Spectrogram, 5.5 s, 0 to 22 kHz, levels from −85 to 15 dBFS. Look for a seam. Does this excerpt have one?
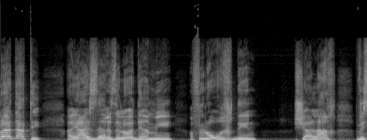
yes; 1 cut; at 1.6 s

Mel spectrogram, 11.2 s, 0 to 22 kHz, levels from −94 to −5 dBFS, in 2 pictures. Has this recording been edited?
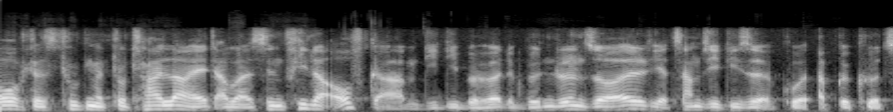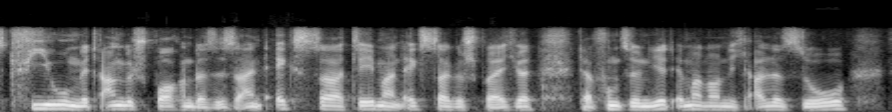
yes; 1 cut; at 1.8 s

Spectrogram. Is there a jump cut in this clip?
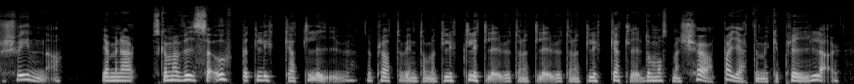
yes; 1 cut; at 5.3 s

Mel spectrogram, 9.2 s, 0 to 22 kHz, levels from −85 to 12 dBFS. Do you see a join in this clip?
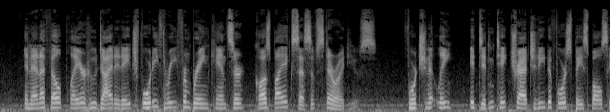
no; 0 cuts

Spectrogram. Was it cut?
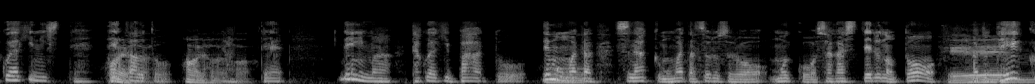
no; 0 cuts

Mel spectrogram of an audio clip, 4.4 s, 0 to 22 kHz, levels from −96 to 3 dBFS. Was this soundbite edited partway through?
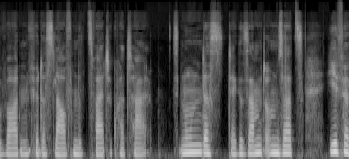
yes; 1 cut; at 2.2 s

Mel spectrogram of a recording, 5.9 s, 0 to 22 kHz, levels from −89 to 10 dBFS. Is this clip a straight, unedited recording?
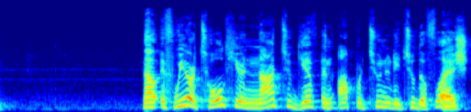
yes; 0 cuts

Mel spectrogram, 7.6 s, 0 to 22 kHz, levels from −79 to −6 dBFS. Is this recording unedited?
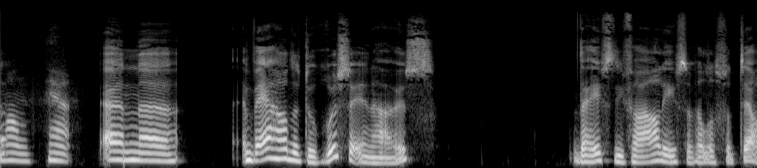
yes; 0 cuts

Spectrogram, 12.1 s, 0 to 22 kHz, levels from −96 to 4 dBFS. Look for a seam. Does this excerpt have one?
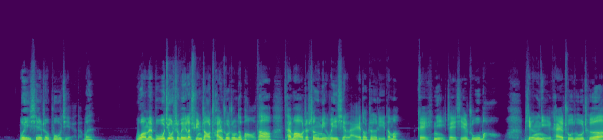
yes; 1 cut; at 8.2 s

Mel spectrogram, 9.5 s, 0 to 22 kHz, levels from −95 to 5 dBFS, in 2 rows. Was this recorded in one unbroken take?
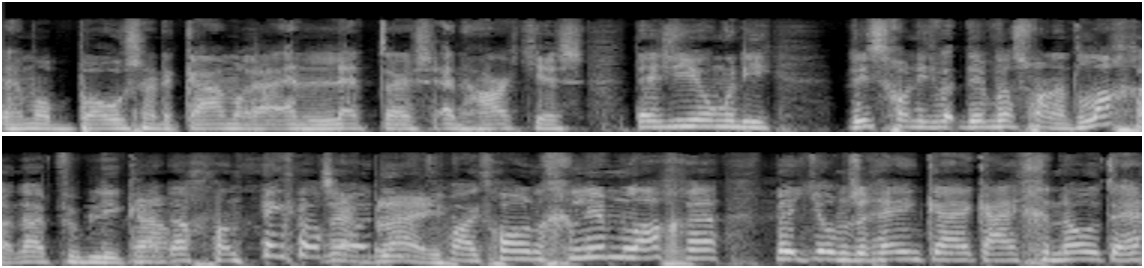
no; 1 cut; at 6.1 s

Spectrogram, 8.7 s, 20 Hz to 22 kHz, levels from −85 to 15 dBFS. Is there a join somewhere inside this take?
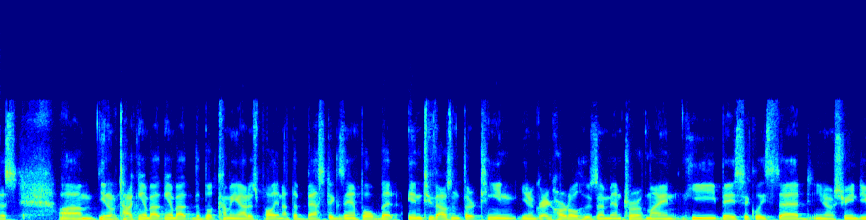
yes; 2 cuts; at 1.6 s, 4.0 s

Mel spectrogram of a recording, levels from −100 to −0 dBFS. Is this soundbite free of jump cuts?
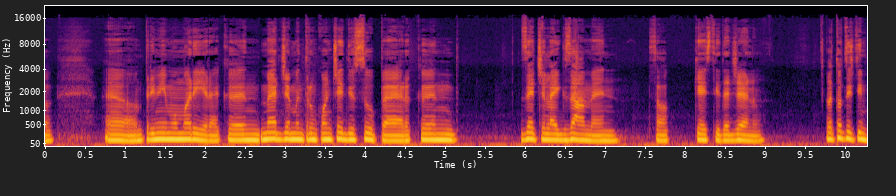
no; 2 cuts; at 2.7 s, 6.0 s

